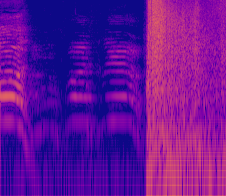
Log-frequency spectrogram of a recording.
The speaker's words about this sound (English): Under threat from return fire, soldiers rush to the Soviet-era gun and prepare to fire on Russian forces.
